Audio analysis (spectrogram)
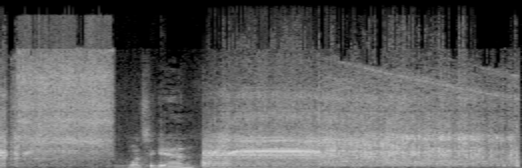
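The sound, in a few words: power sander sanding scratches on car panel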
